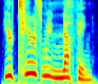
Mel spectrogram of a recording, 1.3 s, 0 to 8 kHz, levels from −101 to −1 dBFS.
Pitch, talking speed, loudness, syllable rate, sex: 270 Hz, 185 wpm, -14 LUFS, 4.2 syllables/s, female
